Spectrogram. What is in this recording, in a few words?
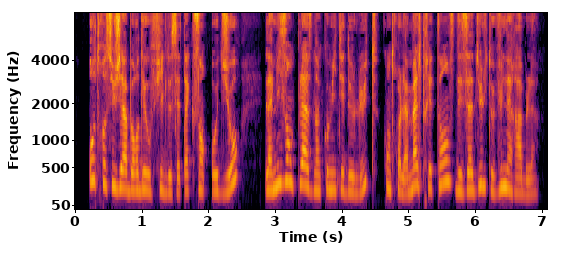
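FR F NEWS, French, female; Français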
